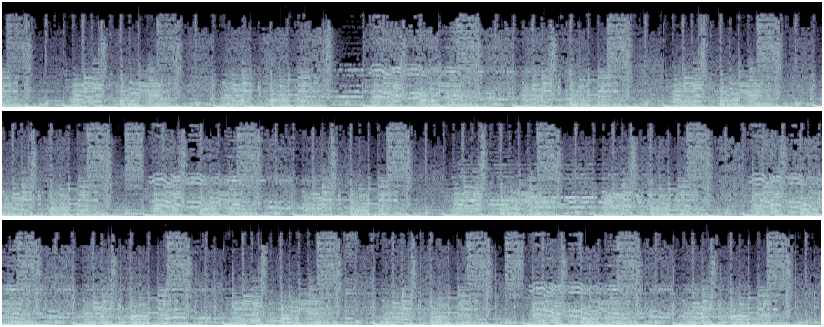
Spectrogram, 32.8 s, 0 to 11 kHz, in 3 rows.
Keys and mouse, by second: 1.7-3.9 middle drag, 3.9 right click, 3.9-6.2 middle drag, 6.2-9.4 drag, 9.4-13.5 ctrl+middle drag, 9.9 ctrl+v, 13.5-16.1 drag, 16.1 middle drag, 16.3-23.9 drag, 20.6 r, 21.6 w, 23.9-25.3 middle drag, 24.9 r, 25.3-32.7 drag, 26.5 w, 28.8 r, 29.9 w, 30.6 r, 31.9 w.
